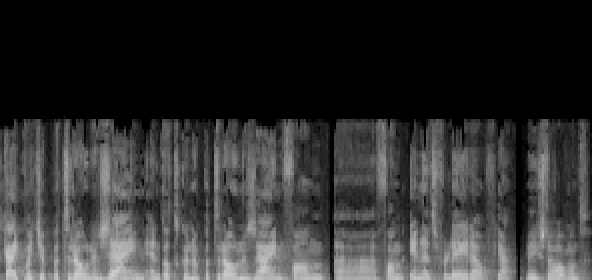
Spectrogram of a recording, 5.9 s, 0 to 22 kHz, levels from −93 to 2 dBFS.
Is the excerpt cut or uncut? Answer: cut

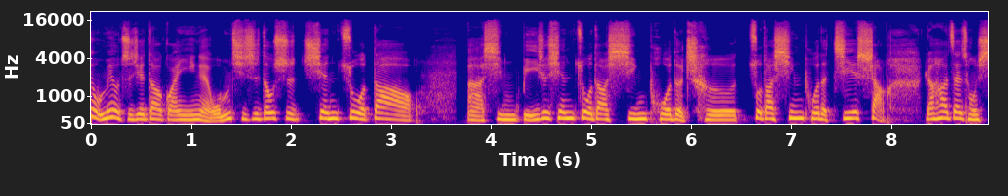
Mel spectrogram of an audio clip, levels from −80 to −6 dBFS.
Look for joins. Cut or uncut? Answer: cut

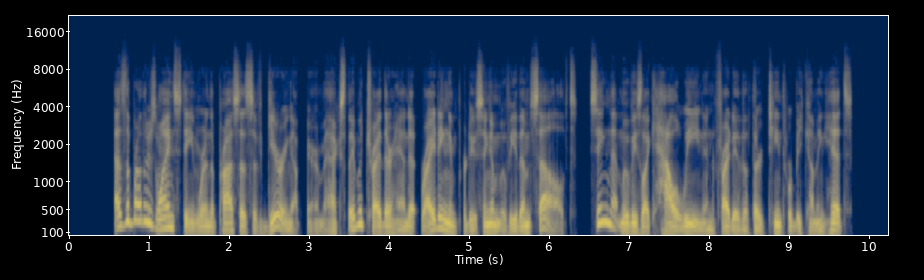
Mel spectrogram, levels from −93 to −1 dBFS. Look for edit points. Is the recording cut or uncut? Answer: cut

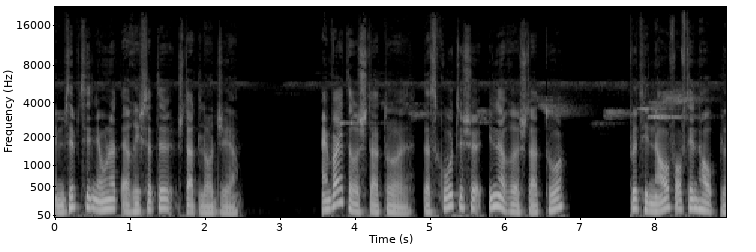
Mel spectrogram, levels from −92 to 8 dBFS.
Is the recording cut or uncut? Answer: uncut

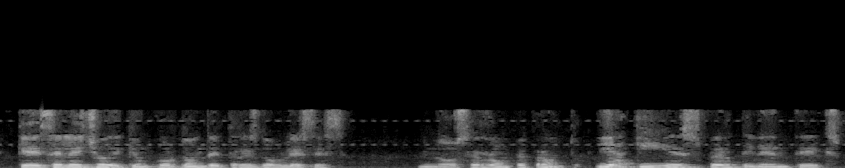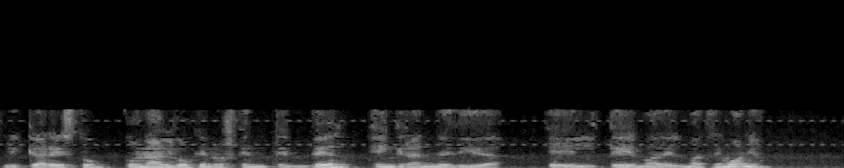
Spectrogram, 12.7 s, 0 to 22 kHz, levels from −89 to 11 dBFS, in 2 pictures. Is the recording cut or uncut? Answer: cut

